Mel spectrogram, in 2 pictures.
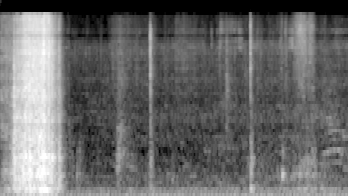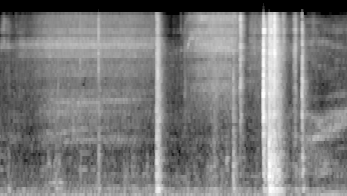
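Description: A brass stuffing tube is handled and slid against a fibreglass boat hull. There is a rough scrape at the start, a few faint clicks and taps, and another short scrape near the end, all over a steady low hum.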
